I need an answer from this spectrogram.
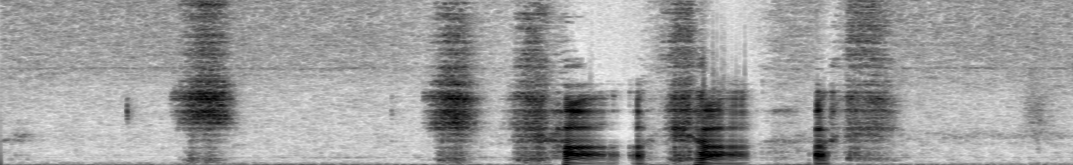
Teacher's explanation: this is the voiceless palatal fricative consonant, non-sibilant fricative consonant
